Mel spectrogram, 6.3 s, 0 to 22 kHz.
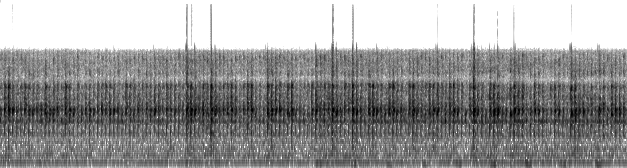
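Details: Mercedes OM605 diesel idling: a steady beat with sharp irregular knocks on top, roughly a hundred a minute; engine knocking at idle of unknown origin.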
